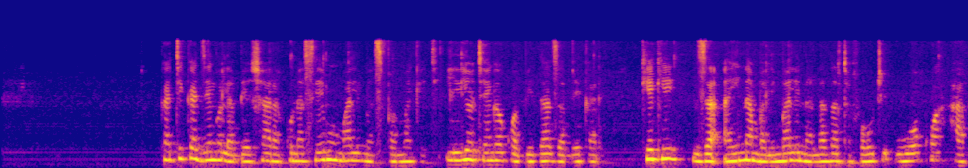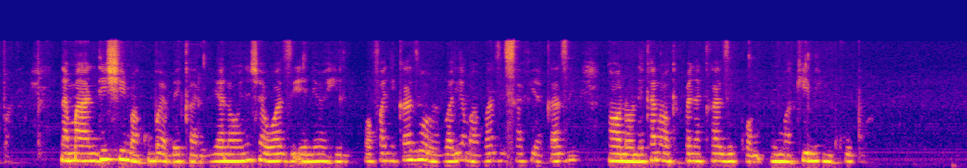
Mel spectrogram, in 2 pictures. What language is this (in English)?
Swahili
